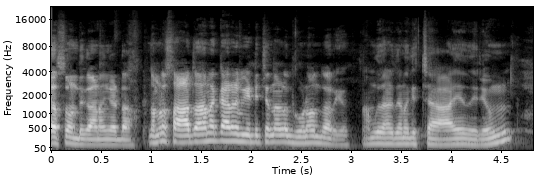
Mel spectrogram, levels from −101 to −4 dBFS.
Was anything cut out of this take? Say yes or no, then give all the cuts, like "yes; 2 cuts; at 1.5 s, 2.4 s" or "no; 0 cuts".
yes; 1 cut; at 0.9 s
